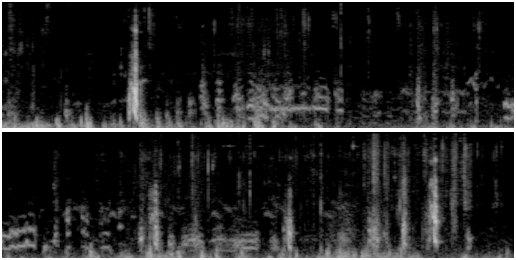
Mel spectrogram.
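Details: Homestead chickens in the Ozarks during morning: quiet, low murmured clucks and a few drawn-out tonal notes, with one sharp squawk early and scratching, rustling sounds around them.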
